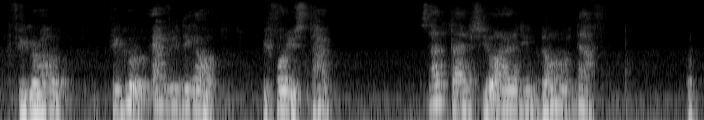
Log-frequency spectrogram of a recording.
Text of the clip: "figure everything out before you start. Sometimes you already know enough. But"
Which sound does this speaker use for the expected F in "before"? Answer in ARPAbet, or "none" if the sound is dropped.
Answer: F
